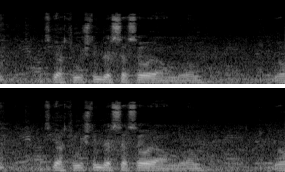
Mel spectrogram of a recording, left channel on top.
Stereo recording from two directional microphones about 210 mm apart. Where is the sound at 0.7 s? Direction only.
10° left (ahead or behind).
